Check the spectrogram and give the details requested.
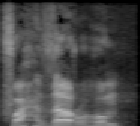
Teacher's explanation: ini ro ini kalau di belakangnya ada fathah dan dia harokatnya sukun, maka dia dibaca tebal.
